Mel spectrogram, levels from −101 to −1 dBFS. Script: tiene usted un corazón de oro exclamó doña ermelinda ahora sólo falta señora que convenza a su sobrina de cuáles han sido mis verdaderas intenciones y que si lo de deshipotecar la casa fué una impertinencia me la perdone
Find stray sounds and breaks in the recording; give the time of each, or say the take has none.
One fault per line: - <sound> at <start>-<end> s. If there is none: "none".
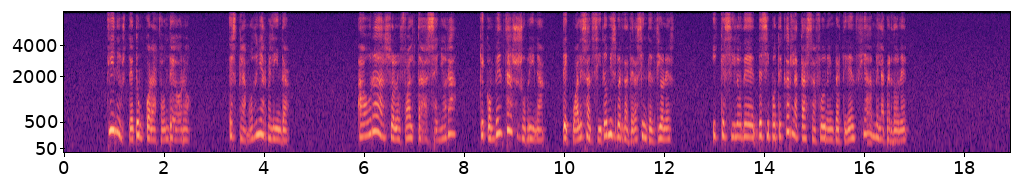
none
